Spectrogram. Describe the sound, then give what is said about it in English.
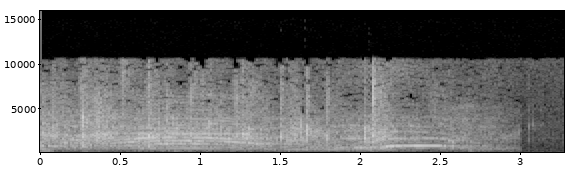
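An audience cheers loudly and steadily for about three seconds at the suggestion that Chad be the next Bachelor, with whoops and high shouting voices rising over the din, before the noise cuts off abruptly. “Who's cheering?”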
